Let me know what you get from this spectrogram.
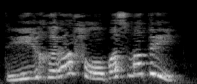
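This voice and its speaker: A woman's voice: very high-pitched, big pitch swings, measured pace, voice pushed up, heavily acted. A woman voicing a naive, trusting little male puppy in a children's storybook, childlike and plaintive. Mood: worried.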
